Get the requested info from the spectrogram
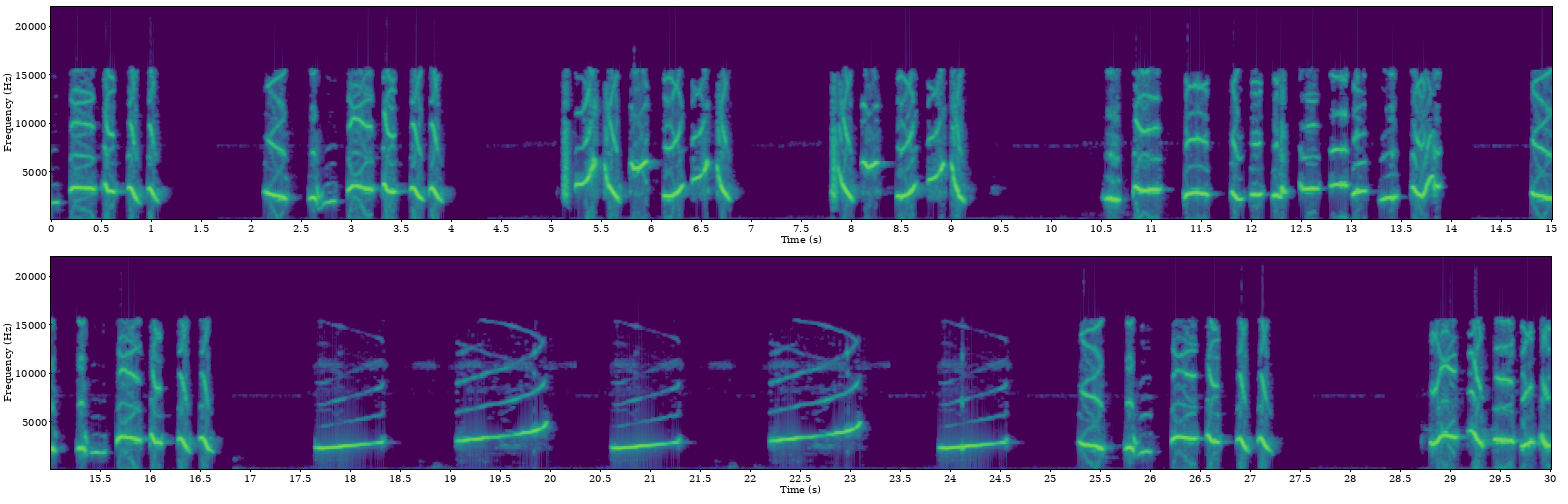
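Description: Oriental magpie-robin song: phrases of quick, varied whistled notes, each a second or two long, separated by short silences. Midway the phrases give way to four single rising whistles.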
